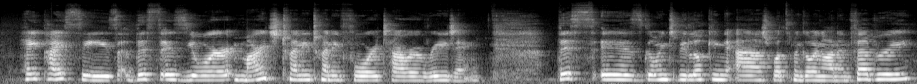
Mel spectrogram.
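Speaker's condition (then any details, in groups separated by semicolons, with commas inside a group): No condition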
